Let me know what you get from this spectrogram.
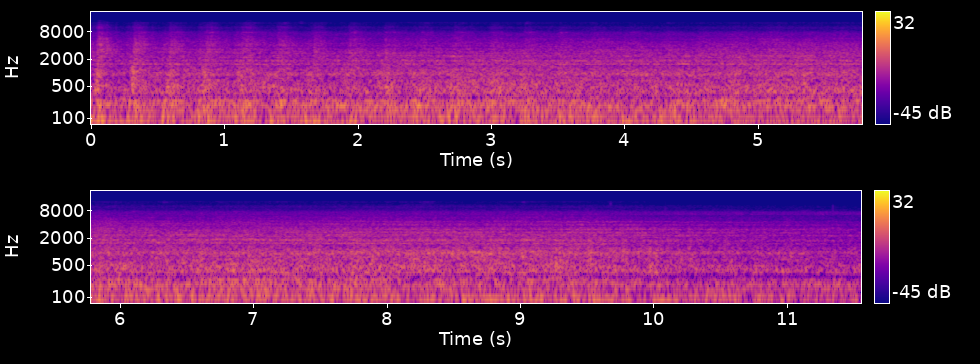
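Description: Passenger express coaches passing at speed: steel wheels rumbling on the rails with a steady rush of air, rail-joint clacks in the first second blurring into the din, which grows slightly quieter toward the end.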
